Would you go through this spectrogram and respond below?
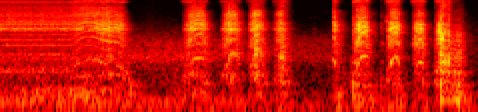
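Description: A power drill driving screws to fasten casters onto the bottom of a wooden box, one long whine followed by a run of short, loud revving bursts in a steady rhythm, close up.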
